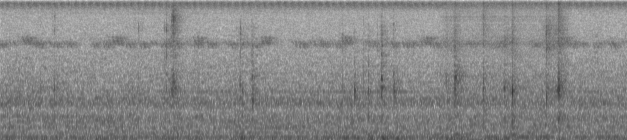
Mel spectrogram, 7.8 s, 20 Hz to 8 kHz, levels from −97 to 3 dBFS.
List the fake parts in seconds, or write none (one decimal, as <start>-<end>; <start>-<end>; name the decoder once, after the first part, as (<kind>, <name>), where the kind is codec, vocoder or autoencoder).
5.5-7.1 (autoencoder, DAC-VAE)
